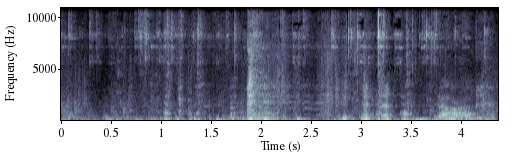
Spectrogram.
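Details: Pet female dog, overjoyed at her owner's return from a trip, lets out short excited whines and yips indoors, with one louder yelp midway; a person speaks over her.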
